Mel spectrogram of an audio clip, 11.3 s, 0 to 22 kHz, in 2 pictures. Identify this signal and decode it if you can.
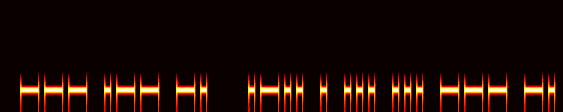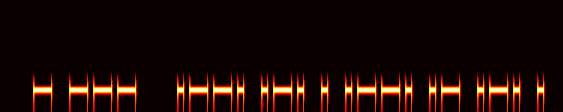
Morse code, heard as a keyed tone, about 20 wpm, 700 Hz. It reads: OWN LESSON TO PREPARE
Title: Sentences from Top 1200 Words 20wpm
